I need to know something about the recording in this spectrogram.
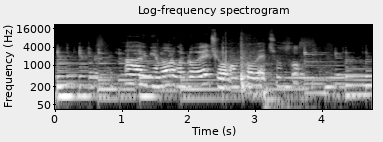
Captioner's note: speaks in foreign language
